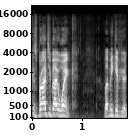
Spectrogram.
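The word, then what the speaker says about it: Winc: first ask Tommy and then I'd go to wink wink makes it easy to discover great Wein it's spelled wi n c hmm because Winx wine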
